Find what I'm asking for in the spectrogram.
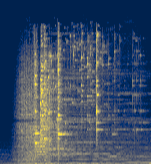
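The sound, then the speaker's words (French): A dropped tray sends glass shattering with sharp crashing breaks, followed by a busy scatter of clinking, tinkling shards. “lâche subitement le plateau.”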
